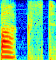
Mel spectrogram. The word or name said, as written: Leon Nikolaevich Bakst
